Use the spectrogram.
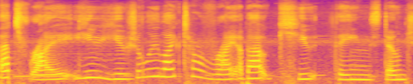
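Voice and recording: Lively intonation colors the delivery. It is read aloud in a natural voice.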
